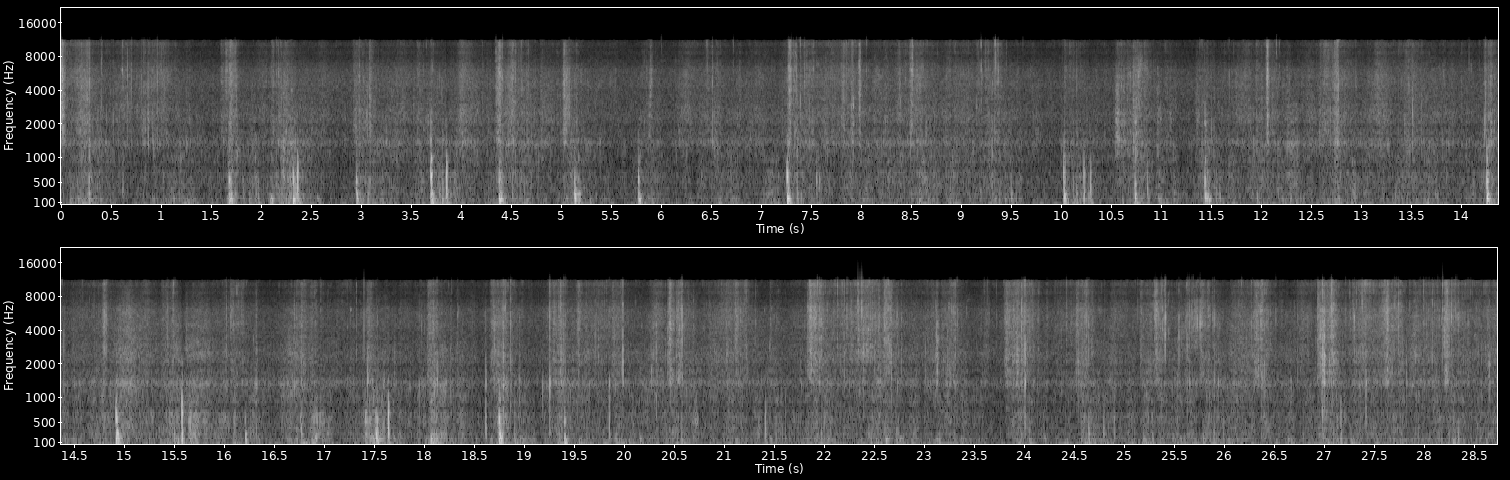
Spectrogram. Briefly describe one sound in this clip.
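A walking pole taps against the ground.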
